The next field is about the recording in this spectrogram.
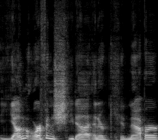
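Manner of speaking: put-on teen mean-girl character voice. Narrating a story aloud, in a Mean Girls voice. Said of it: "I'll just do a Mean Girls voice".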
